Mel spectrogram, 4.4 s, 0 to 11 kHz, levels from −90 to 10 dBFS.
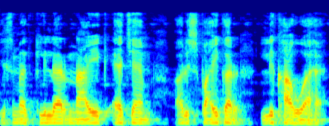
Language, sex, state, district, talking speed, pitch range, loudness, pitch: Hindi, male, Jharkhand, Deoghar, 135 wpm, 85-95 Hz, -21 LUFS, 90 Hz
